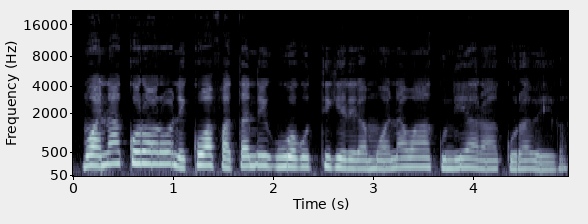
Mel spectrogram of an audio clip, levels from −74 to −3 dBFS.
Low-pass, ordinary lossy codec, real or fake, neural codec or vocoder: none; none; fake; vocoder, 44.1 kHz, 128 mel bands every 256 samples, BigVGAN v2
